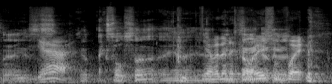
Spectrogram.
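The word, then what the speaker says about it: Xhosa: Exosa. Yeah, with an exclamation point. Then when I learned that you had to have that click, and you had to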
